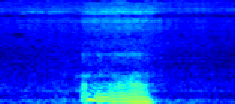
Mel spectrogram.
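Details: Old adopted cat that snores loudly enough to wake its owner: a single short, low, buzzing snore about half a second long while sleeping; snoring.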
